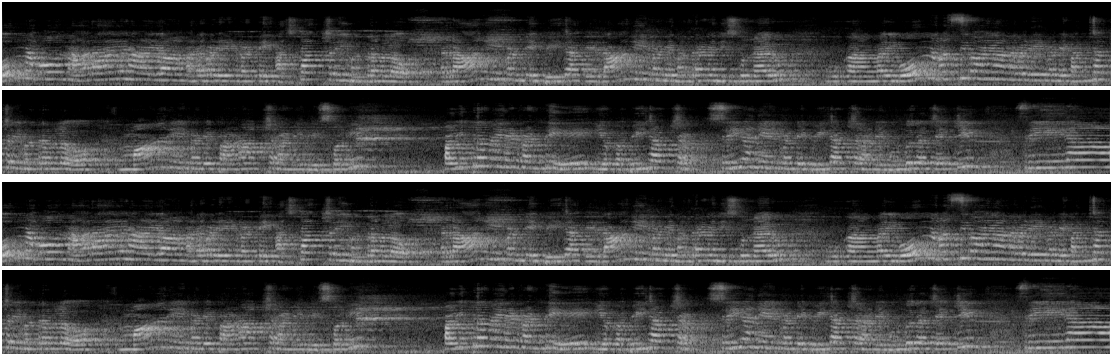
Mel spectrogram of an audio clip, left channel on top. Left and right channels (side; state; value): both; normal; correlation 0.97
